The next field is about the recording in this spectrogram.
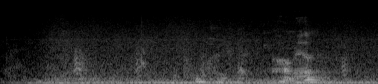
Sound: footsteps clomping

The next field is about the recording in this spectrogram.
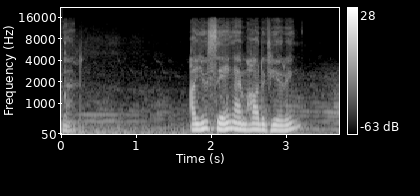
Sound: airplane engine roaring

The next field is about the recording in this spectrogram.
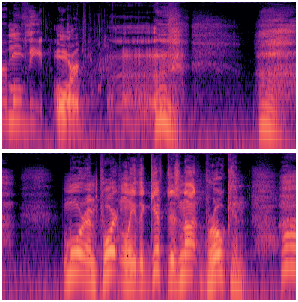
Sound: sigh

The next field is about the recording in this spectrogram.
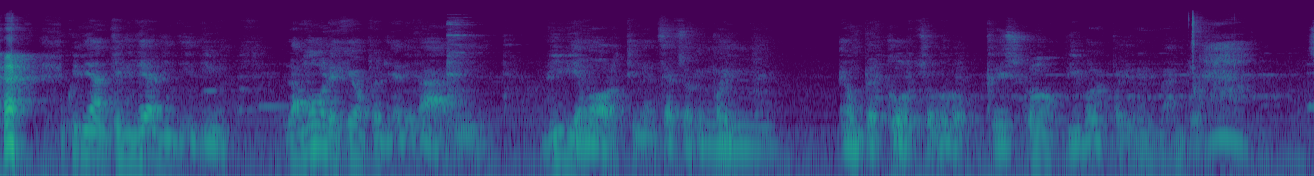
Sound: speaking Italian

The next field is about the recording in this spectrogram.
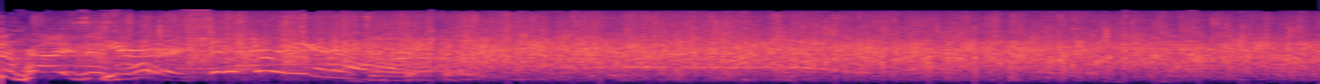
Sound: audience applause

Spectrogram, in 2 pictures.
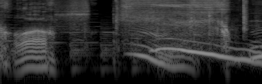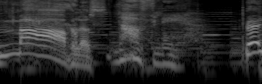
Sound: slurping

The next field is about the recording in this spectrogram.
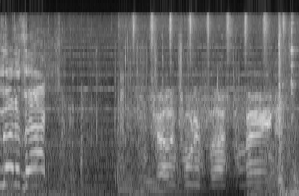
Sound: radio chatter

